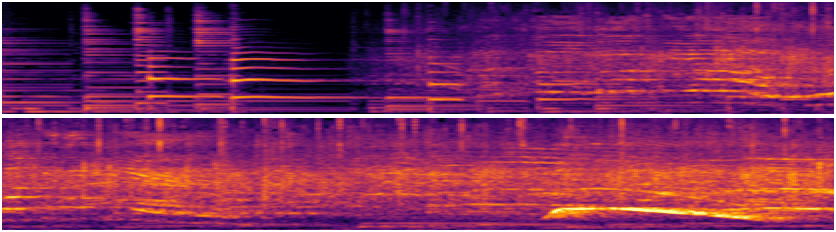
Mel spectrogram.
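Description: A crowd cheers and applauds at a celebration with floats, a steady, dense roar that swells after a brief tonal opening, with a shrill whistle cutting through near the end.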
